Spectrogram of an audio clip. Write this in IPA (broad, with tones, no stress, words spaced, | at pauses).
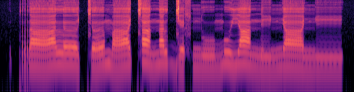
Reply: praː˨˩˦ ləː˧˩cəː˩˥maː˩˥ ca˥˨na˦l ɟe˩ɬɲuː˩mu˥˨ja˥˨ ni˩ɲaː˧˩ɲiː˩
